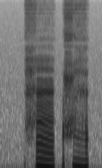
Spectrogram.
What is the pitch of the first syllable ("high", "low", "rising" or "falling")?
low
